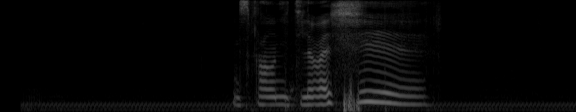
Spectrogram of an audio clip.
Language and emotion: Russian, positive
